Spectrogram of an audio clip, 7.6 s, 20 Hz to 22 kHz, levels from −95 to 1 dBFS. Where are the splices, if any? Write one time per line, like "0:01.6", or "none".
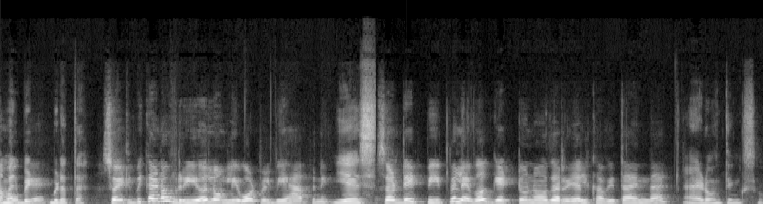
0:03.7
